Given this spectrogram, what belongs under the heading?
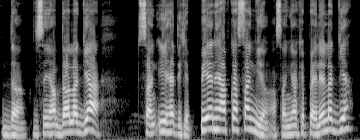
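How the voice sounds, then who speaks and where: Smooth-voiced male tutor drilling grammar. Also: a little high, expressive, normal speed, darkish tone. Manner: asks questions and answers them himself, repeating key words. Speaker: teacher. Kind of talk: classroom-style grammar lesson.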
